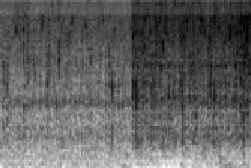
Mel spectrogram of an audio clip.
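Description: Aubergine slices fry in a pan for a curry, giving a steady, soft crackling sizzle that grows a little louder partway through, with no talking.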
